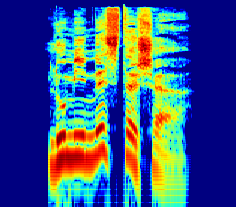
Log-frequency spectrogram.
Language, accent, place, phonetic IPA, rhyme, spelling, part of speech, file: German, Germany, Berlin, [lumiˈnɪstɪʃɐ], -ɪstɪʃɐ, luministischer, adjective, De-luministischer.ogg
- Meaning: inflection of luministisch: 1. strong/mixed nominative masculine singular 2. strong genitive/dative feminine singular 3. strong genitive plural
